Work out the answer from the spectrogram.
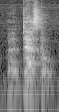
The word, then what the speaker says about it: Dasco: Dasco. Dasco. Dasco. Dasco. Like disco, but with an A.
